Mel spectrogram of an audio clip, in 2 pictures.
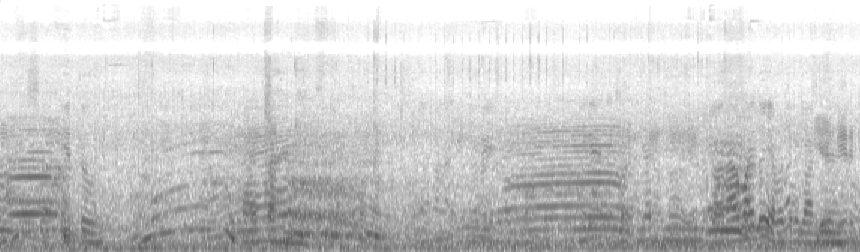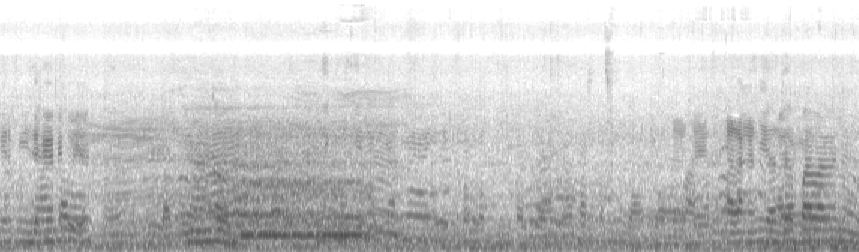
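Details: Injured cow with a broken leg after jumping from a truck calls in long, low, harmonic moos again and again, mixed with music, clapping and human voices nearby.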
